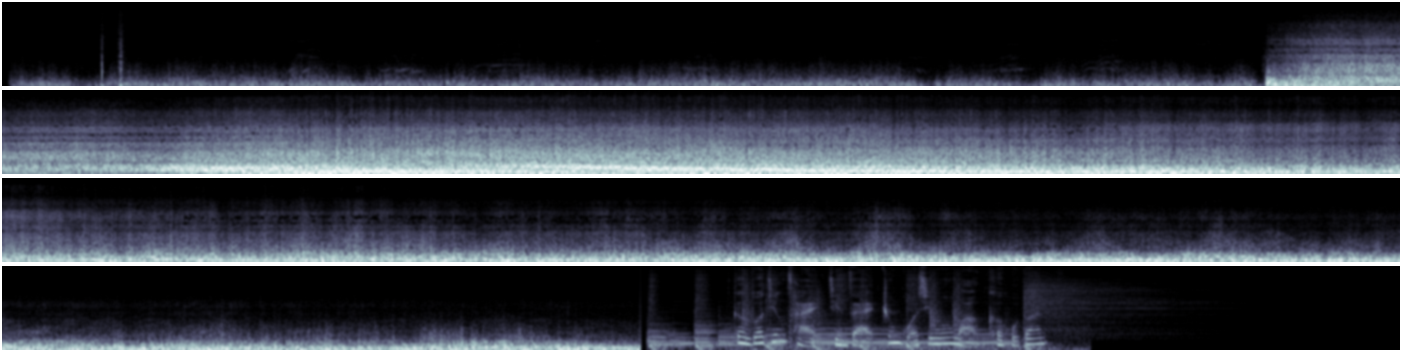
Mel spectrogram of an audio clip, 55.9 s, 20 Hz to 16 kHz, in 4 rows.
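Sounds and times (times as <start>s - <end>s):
rocket engine rumble: 0.1s - 48.4s.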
